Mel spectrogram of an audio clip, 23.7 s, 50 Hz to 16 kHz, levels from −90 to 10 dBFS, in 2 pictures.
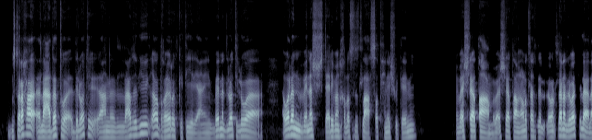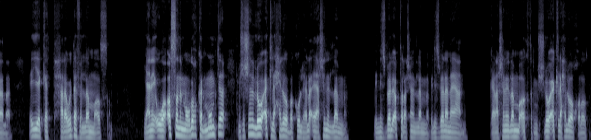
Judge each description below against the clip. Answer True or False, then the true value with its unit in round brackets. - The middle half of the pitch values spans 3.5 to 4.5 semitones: True (3.8 semitones)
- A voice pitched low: True (115 Hz)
